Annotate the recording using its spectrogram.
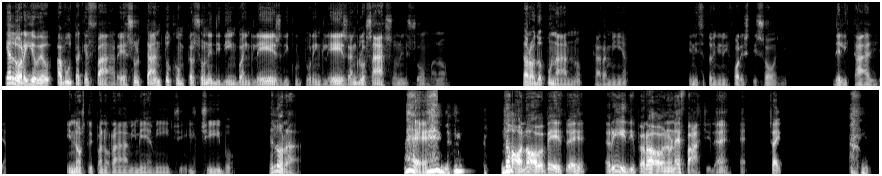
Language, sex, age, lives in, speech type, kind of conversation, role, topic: Italian, male, 55-59, Italy, conversation, podcast, guest, Cosa ti fa sentire davvero parte di una comunità?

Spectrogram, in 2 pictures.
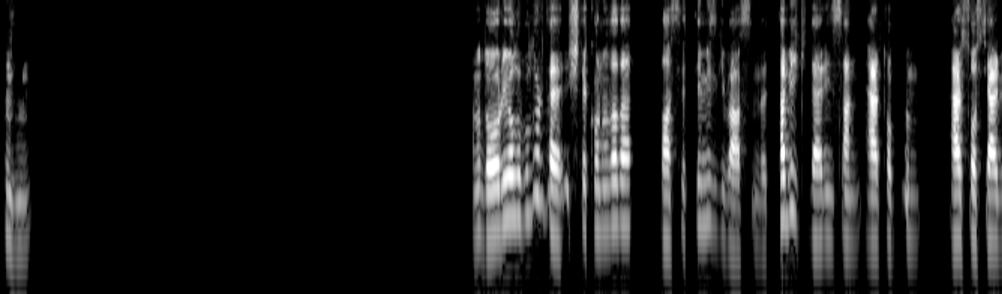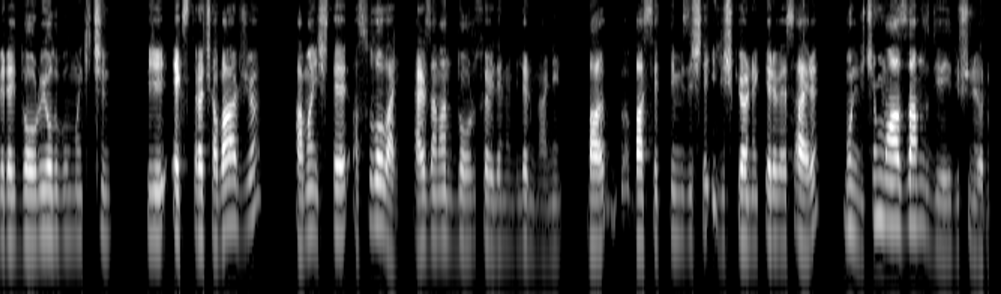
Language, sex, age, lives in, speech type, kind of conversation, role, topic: Turkish, male, 30-34, Poland, conversation, unstructured, none, İnsanlar her zaman doğruyu söylemeli mi?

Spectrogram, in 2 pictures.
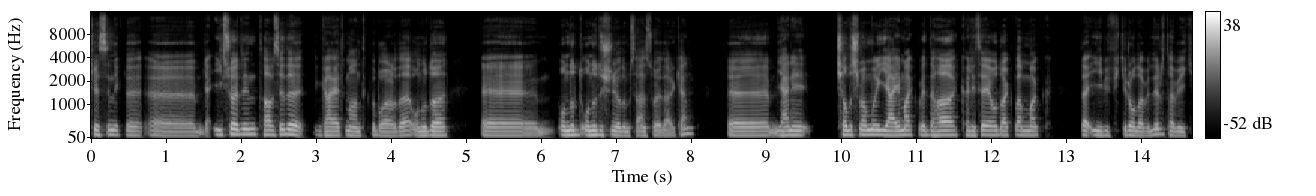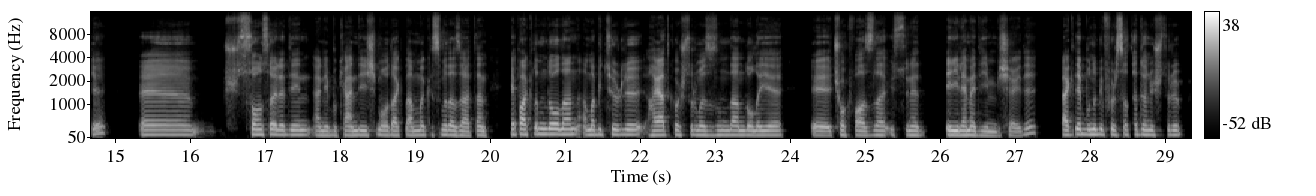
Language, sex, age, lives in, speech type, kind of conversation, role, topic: Turkish, male, 30-34, Bulgaria, conversation, advice, user, Günlük işimde daha fazla anlam ve amaç nasıl bulabilirim?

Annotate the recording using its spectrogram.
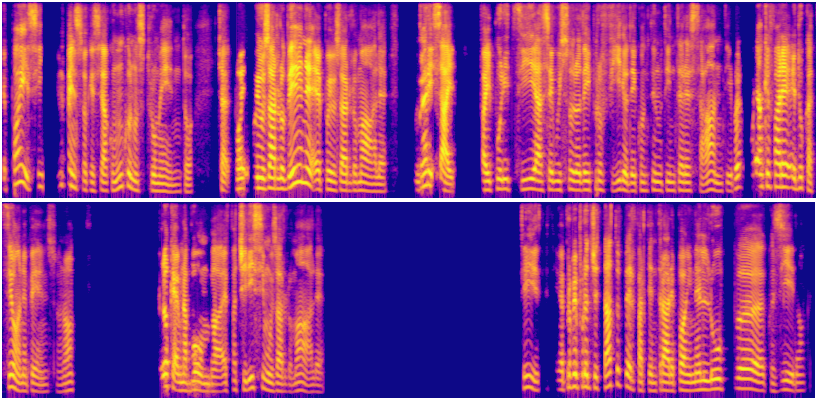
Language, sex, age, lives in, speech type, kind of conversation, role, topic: Italian, male, 25-29, Italy, conversation, unstructured, none, Cosa ti infastidisce di più sui social network?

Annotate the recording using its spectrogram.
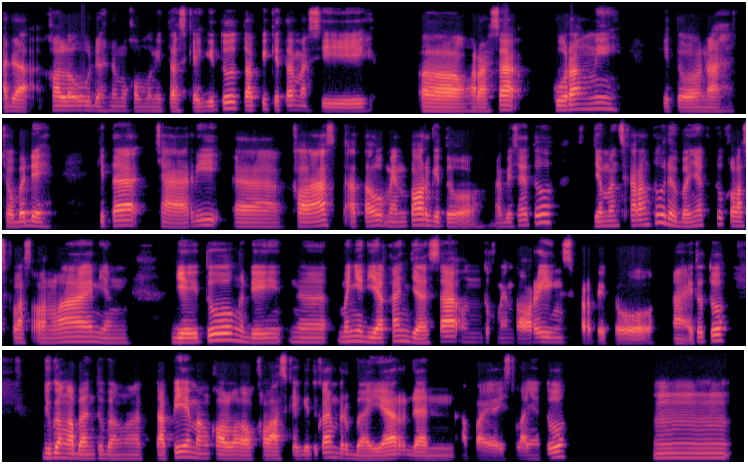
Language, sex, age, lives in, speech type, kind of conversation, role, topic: Indonesian, male, 25-29, Indonesia, conversation, podcast, guest, Apa peran teman atau mentor saat kamu mencoba belajar ulang?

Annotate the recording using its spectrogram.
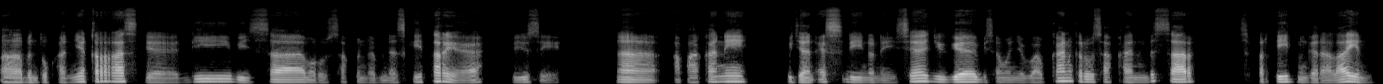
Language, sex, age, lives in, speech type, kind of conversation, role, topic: Indonesian, male, 25-29, Indonesia, read, expert-assistant, asker, Bagaimana hujan es bisa terbentuk di langit?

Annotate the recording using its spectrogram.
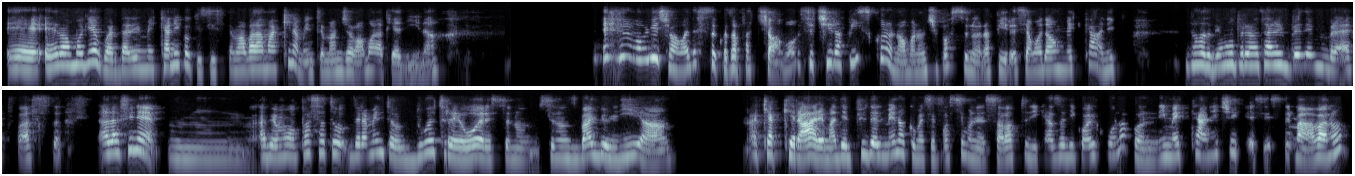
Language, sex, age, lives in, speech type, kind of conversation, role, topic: Italian, female, 25-29, Italy, conversation, podcast, guest, Cosa significa per te la “famiglia scelta” e come si costruisce?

